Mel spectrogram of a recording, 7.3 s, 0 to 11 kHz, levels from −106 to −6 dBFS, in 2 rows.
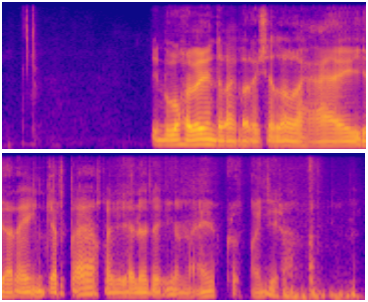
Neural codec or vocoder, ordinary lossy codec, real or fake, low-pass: codec, 24 kHz, 1 kbps, SNAC; none; fake; 9.9 kHz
